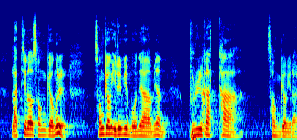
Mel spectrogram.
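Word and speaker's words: Vulgata: 그 당시 그들이 그렇게 성스럽다고 구별했던 그 성경 라틴어 성경을 성경 이름이 뭐냐하면 불가타 성경이라 라틴어로 불가타라 그래요. 영어로는 벌게이트라고 읽는데 벌게이트가 불같타라는 말이에요.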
